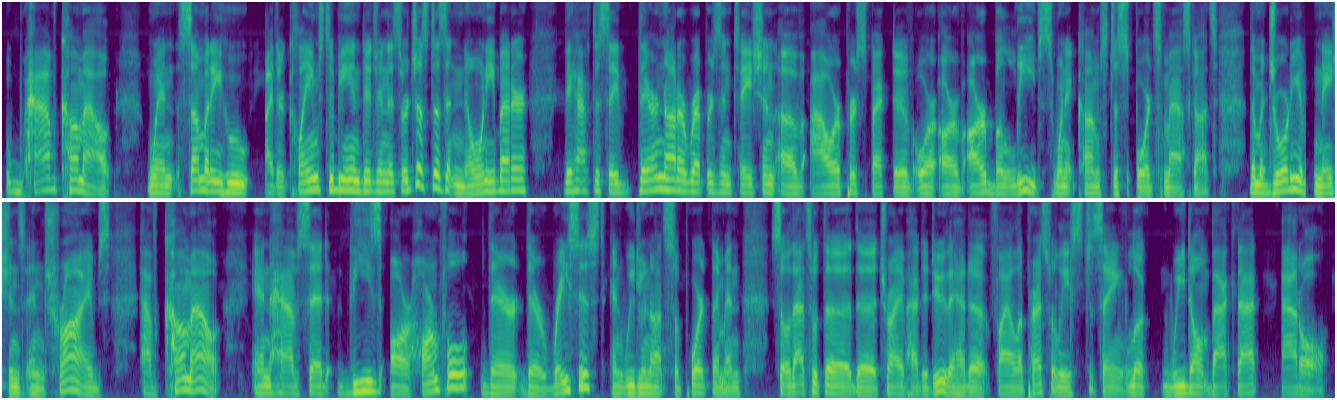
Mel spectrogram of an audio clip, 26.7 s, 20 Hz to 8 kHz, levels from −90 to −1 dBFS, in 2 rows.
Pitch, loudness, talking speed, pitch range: 115 Hz, -20 LUFS, 200 wpm, 105-140 Hz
